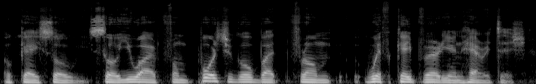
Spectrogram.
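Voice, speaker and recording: A man's voice: lowish voice, a little slow, dark tone, no room sound, studio quality. A man hosting a conversational interview, wordy and rephrasing his questions as he goes. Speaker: interviewer, host.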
